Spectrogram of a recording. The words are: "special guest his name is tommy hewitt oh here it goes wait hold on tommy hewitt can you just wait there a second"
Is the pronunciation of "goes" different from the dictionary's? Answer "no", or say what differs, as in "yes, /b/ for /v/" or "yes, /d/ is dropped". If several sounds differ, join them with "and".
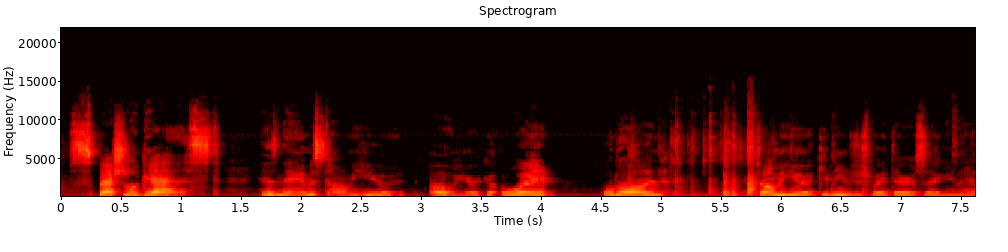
yes, /z/ is dropped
